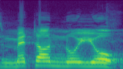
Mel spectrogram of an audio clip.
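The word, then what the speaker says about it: μετανοέω: The pronunciation of that Greek word is metanoio.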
